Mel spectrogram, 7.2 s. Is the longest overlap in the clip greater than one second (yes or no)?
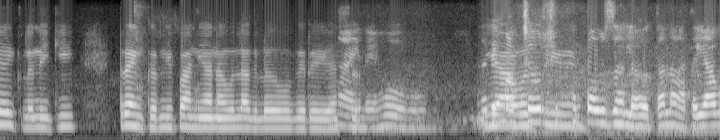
no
